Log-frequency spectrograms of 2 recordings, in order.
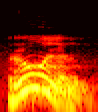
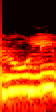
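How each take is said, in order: First: The word ends on the 'l' consonant. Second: The word ends with an added 'ee' vowel. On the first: The speaker calls it right. "ये होता है आपका रूल" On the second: The speaker calls it wrong. "ना रूली ना रूले"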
